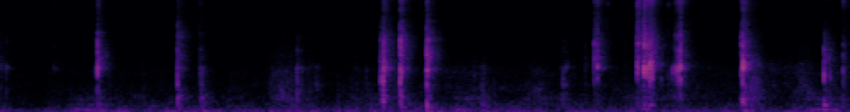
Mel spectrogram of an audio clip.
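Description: Cutting pliers snapping and ripping small brass contacts off plastic stove switch housings: a series of irregular sharp clicks and snaps, bunched about four seconds in and again between six and seven and a half seconds.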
